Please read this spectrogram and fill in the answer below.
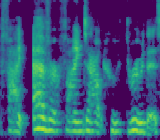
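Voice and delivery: hushed whisper. Recounting the story, voicing Snape's line as he whispers, whispered Snape line. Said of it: "Snape whispered".

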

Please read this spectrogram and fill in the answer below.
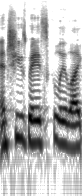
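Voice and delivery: ordinary delivery

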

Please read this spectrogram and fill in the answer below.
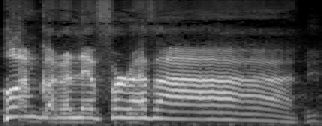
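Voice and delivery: drunken shouting in a put-on character voice. Playing a drunk character, shouting to everyone in a noisy room: drunken in-character shout. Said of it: "I shout to everyone else".

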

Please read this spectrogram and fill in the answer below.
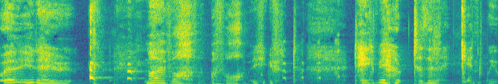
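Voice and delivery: put-on elderly posh British accent. Put on the spot, the speaker tries out an old british person, in an old aristocratic british voice. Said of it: "An old like aristocratic yes. like British person".

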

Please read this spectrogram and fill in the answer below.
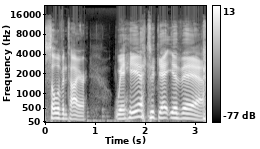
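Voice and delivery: put-on bad Boston accent. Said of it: "local ads with the worst Boston accents".

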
